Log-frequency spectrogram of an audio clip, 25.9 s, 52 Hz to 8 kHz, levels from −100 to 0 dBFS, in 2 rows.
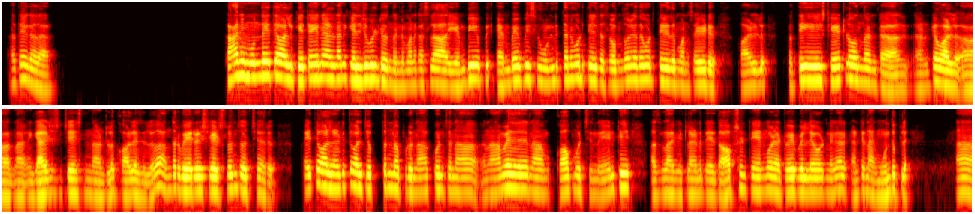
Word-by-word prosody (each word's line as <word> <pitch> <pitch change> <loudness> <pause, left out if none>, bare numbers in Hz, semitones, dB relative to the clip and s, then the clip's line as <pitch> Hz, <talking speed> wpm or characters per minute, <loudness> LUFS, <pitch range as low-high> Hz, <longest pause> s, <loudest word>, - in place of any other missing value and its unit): అదే 185 +5 -5
గదా! 135 -5 -2 2.4
కానీ 210 +6 +5
ముందైతే 215 +2 +5
వాళ్ళకి 185 -3 +4
ఎటైనా 190 +3 +2
ఎళ్ళడానికి 185 0 0
ఎలిజిబిలిటీ 180 +1 +4
ఉందండి. 140 -2 -6
మనకసల 150 +2 -5 0.3
ఎంబైపి 180 +5 +2 0.2
ఎంబైపీసీ 170 +5 0
ఉండిద్దని 170 +3 -2
కూడా 190 -1 +1
తెలీదసలు 155 -4 0
ఉందో 155 +4 -3
లేదో 180 0 +1
కూడా 175 -1 -5
తెలీదు 160 -2 +3
మన 135 -1 -6
సైడ్. 145 -1 +2 0.4
వాళ్ళు 135 +2 -4 0.3
ప్రతి 135 +6 +4 0.3
స్టేట్‌లో 170 +2 +1
ఉందంట. 155 -4 -4 0.2
అన్ 120 +1 -7 0.2
అంటే 125 +6 -3
వాళ్ళు 140 -3 +5
ఆహ్, 120 -1 -2
నా 120 - -6 0.2
గ్రాడ్యుయేషన్ 130 +2 0
చేసిన 130 0 -2
దాంట్లో 115 +2 -6
కాలేజీలో 120 -2 -3
అందరూ 155 0 -3
వేరే 145 +1 +6
స్టేట్స్ 145 -1 +3
నుంచొచ్చారు. 145 -5 -1 0.4
అయితే 155 +5 -1
వాళ్ళనడిగితే 170 -1 +2
వాళ్ళు 170 -2 +4
చెప్తున్నప్పుడు 155 -2 -2
నాకు 145 0 -5
కొంచెం, 155 -1 -2
నా 140 - -3 0.4
నా - - -5
మీదే 165 -1 +5 0.2
నాకు 135 -1 -3 0.2
కోపమోచ్చింది. 140 -2 -3
ఏంటి 155 +4 +1 0.4
అసలు 125 +1 -10
నాకిట్లాంటిది 130 0 -7 0.2
ఆప్షన్ 140 +5 -3
నేను 145 -1 -2
గూడా 145 -1 +1
అటువైపు 140 +1 +2
ఎళ్ళేవాడిని 135 0 -2
కానీ, 150 -1 -4
అంటే 125 - -6
నాకు 120 -2 -8
ముందు 140 +5 -2
ప్లాన్, - - -5 0.6
ఆ! - - -2
145 Hz, 145 wpm, -24 LUFS, 135-170 Hz, 2.4 s, వేరే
